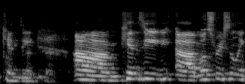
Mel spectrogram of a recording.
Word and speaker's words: McKenzie: McKenzie McKenzie right you can drop the Mac the Mac is silent right it's just Kinsey um Kinsey uh most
